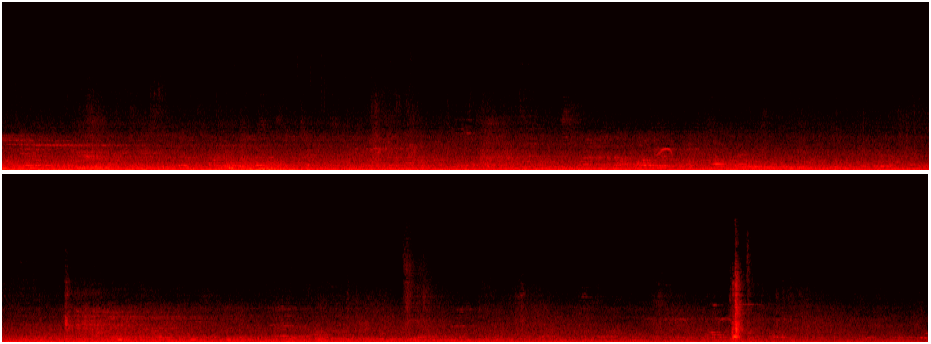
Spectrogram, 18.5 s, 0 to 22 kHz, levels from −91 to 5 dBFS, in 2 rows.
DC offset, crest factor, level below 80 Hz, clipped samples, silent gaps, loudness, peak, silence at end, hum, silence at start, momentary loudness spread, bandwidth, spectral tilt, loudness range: under 0.1%; 22 dB; -80 dBFS; under 0.1%; none; -56 LUFS; -34 dBFS; 0 s; none; 0 s; 9 LU; 16 kHz; -5.5 dB/octave; 5 LU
